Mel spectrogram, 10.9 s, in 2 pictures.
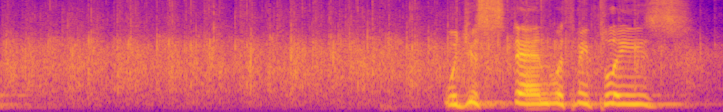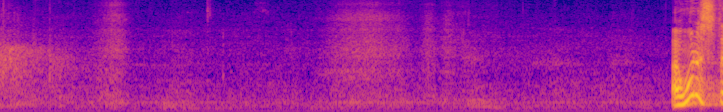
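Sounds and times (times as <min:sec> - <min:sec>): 
audience applauding: 0:00.0 - 0:06.0
speech: 0:03.3 - 0:05.2, 0:10.5 - 0:10.8.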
